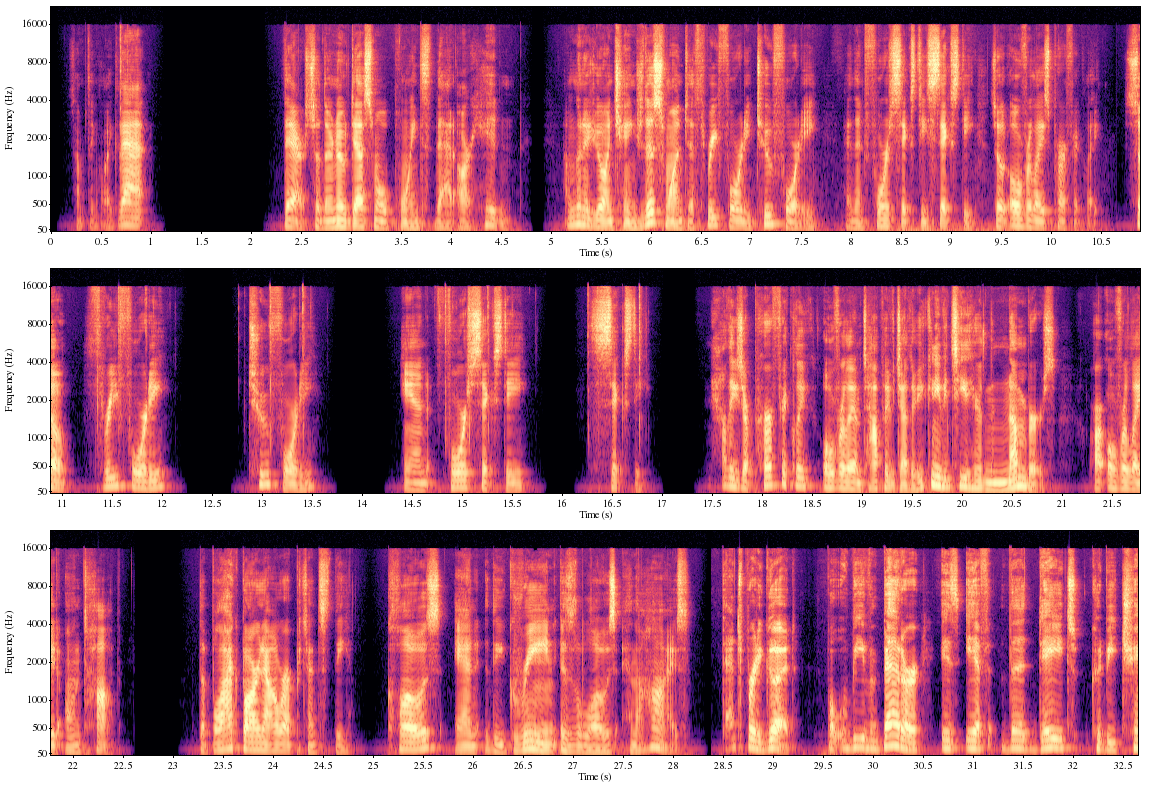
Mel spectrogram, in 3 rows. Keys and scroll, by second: 0.0-0.2 typing, 0.5 Return, 11.0-16.7 typing.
